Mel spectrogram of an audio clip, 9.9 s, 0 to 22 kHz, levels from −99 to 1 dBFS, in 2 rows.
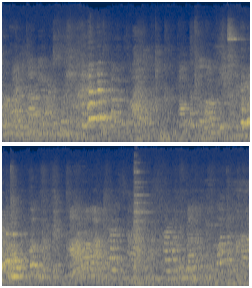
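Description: No technical faults can be heard in this recording of sounds; the signal holds steady throughout without any audible defect.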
